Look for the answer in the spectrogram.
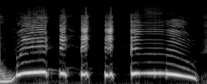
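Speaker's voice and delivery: loud falsetto laughing whoop; high whoop. Real, not acted. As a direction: let out a high cackling "woo". Whoop ending his sung request.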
